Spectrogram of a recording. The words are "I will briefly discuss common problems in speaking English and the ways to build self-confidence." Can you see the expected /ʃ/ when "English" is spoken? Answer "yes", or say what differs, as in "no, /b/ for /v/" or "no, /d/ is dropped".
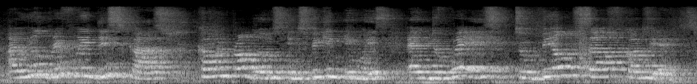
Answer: no, /s/ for /ʃ/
